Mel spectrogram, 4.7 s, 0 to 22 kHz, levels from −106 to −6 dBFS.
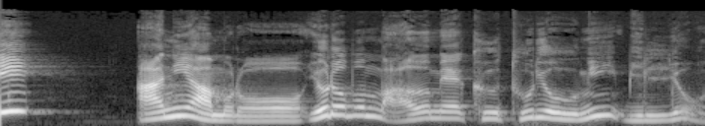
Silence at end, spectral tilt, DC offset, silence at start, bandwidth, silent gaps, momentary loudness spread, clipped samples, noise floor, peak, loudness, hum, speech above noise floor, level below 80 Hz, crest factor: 0 s; -5 dB/octave; under 0.1%; 0 s; 16.5 kHz; none; 12 LU; under 0.1%; -65 dBFS; -2 dBFS; -24 LUFS; none; 42 dB; -70 dBFS; 20 dB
